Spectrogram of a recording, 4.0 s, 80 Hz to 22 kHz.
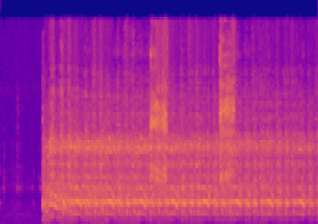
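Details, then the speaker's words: Suzuki GSX-R750 project bike with starter fluid and new ignition key: starter spins steadily but engine never catches; starter and electrics work, fuel is picked up, owner suspects missing spark. "And spark, which I think is the most likely. And the one that sounds the most logical. Spark is the thing that is probably missing here."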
